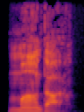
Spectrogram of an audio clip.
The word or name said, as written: माँदा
